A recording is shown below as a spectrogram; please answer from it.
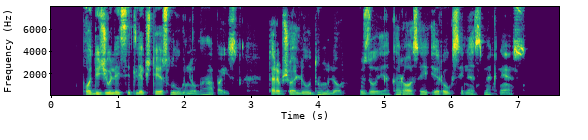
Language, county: Lithuanian, Vilnius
